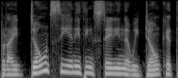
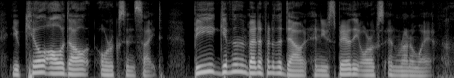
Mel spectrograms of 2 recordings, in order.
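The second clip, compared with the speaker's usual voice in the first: usual speaking voice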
